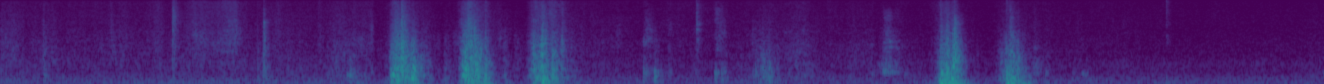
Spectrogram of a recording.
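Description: Fabric rustles and flaps as clothes are shaken out and handled.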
